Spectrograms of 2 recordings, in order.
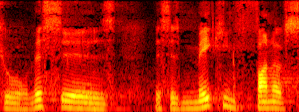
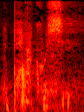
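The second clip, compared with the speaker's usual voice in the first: breathy whispered word; 16 dB quieter than usual. Real, not acted. Preacher naming the sin in a whisper. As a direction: hush the word like a confession.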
